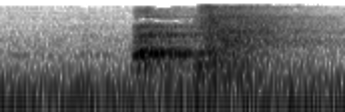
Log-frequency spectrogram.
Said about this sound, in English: Bless you.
